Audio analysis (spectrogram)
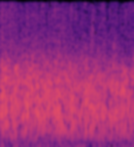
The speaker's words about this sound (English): Somebody put their hands together and give a clap offering of praise to our God.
